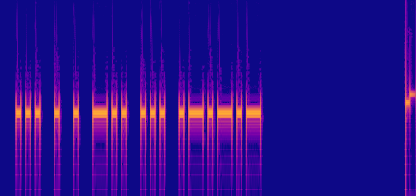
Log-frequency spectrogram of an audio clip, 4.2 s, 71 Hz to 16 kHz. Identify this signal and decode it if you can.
Morse code, heard as a keyed tone, about 25 wpm, 700 Hz. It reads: SEEDS.
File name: Easy Sentences with Hints - 25wpm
